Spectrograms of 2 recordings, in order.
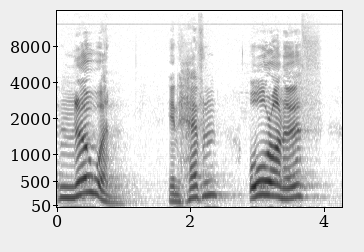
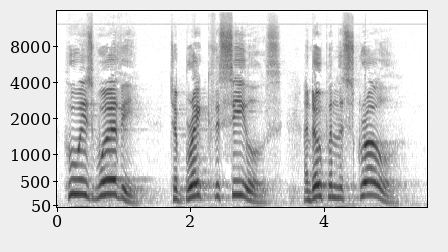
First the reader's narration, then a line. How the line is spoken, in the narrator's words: a mighty angel proclaiming in a loud voice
